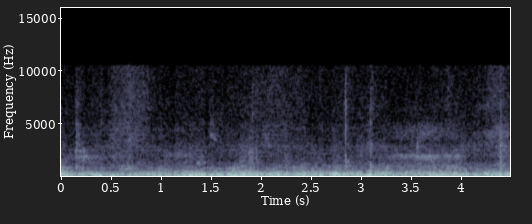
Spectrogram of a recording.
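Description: Low, uneven rumbling room noise with a few faint clicks and knocks, like microphone handling, in a lull between speakers.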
